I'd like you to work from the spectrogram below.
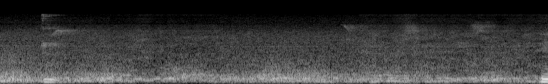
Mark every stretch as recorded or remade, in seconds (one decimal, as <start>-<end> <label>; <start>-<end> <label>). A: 0.0-1.1 recorded; 1.1-2.2 remade; 2.2-3.6 recorded; 3.6-5.5 remade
